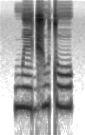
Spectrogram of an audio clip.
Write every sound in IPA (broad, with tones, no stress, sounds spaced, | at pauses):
w e˧ d͡ʒ u˦ t o˦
